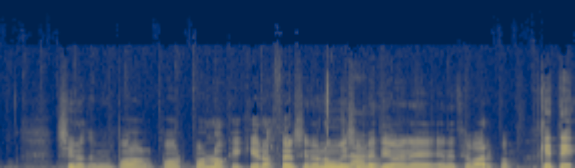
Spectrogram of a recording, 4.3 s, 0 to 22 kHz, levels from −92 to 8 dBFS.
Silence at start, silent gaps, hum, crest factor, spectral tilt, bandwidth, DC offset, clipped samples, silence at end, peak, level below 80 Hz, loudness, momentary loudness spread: 0.25 s; none; none; 18 dB; -6 dB/octave; 16 kHz; under 0.1%; under 0.1%; 0 s; -8 dBFS; -52 dBFS; -26 LUFS; 7 LU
